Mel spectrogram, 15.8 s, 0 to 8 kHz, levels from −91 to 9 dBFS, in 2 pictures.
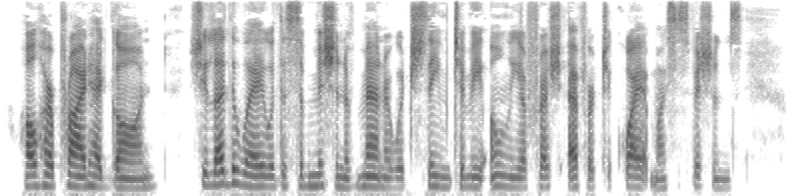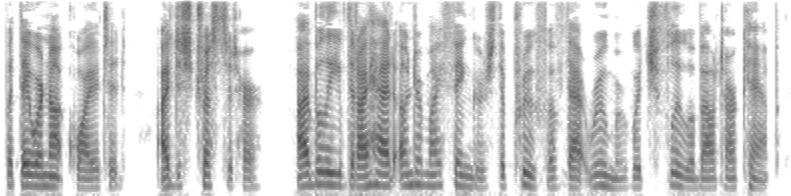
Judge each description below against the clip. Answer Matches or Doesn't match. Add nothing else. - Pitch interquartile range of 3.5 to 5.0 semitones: Doesn't match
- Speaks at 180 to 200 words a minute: Matches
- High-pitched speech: Doesn't match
